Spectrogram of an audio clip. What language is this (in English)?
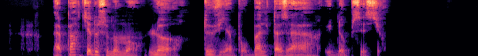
French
